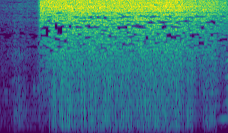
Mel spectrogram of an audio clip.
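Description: Pressure cooker's weighted valve venting steam in a loud, steady hiss that starts suddenly about half a second in: the cooker has come up to pressure.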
